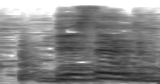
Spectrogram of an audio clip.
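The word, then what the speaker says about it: descend: डिसेंड, डिसेंड means होता है उतरना। अब यहां पर सी का कोई उच्चारण नहीं है।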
